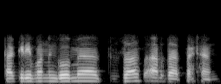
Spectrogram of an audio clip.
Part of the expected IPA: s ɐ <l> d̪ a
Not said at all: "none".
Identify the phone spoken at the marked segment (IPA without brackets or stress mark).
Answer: ɾ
